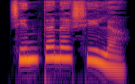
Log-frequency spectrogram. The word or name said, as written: ಚಿಂತನಶೀಲ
